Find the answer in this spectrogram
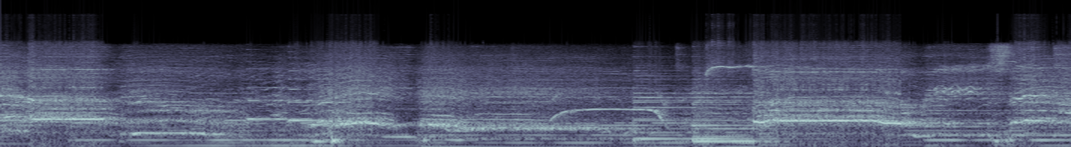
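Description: Live band music: a male lead singer on a microphone over drums and a trombone, with long held notes.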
